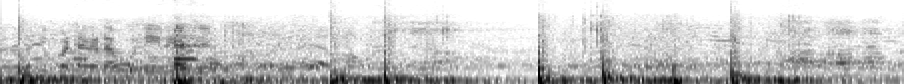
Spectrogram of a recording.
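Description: At the Bhaguda Mogal Dham festival, loud firecrackers go off one after another, about five sharp bangs spaced roughly a second apart, with people talking and crowd noise in the background.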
